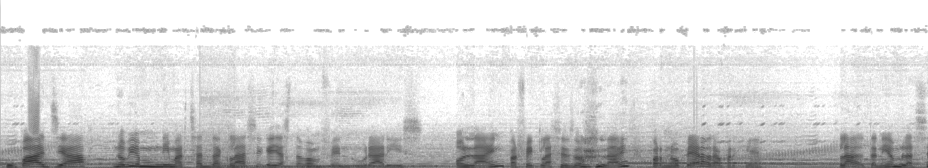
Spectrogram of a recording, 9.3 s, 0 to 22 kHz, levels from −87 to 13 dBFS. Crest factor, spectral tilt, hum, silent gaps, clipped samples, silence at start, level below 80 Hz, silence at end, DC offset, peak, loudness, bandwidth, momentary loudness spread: 16 dB; -6.5 dB/octave; none; none; under 0.1%; 0 s; -40 dBFS; 0 s; under 0.1%; 0 dBFS; -16 LUFS; 19 kHz; 12 LU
